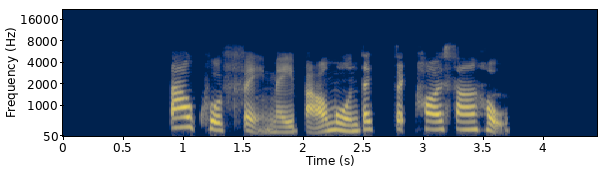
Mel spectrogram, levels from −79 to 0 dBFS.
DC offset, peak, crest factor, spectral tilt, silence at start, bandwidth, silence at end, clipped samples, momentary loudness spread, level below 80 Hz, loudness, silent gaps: under 0.1%; -2 dBFS; 14 dB; -3 dB/octave; 0.9 s; 7.2 kHz; 0.75 s; under 0.1%; 7 LU; -66 dBFS; -16 LUFS; 2.69-2.73 s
